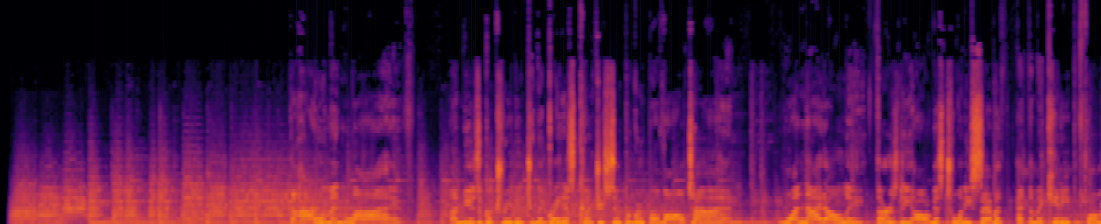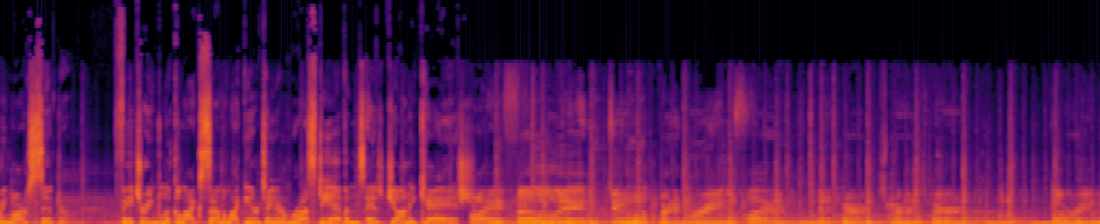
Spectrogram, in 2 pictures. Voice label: commercial; Highwaymen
